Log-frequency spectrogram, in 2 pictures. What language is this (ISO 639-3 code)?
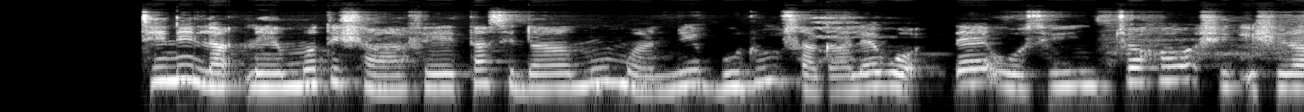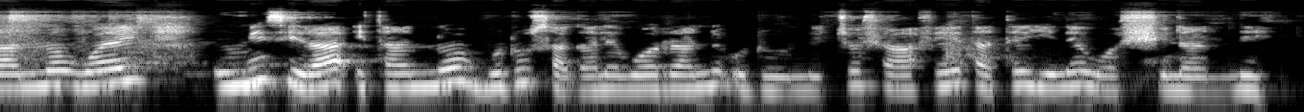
sid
